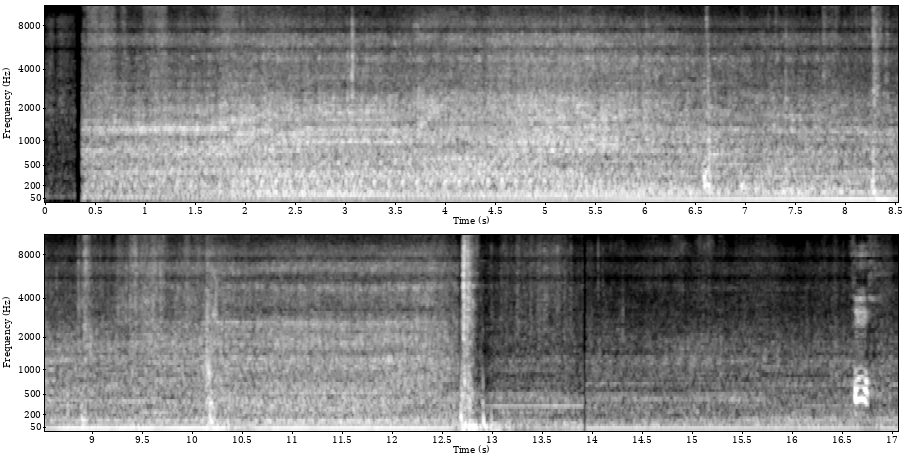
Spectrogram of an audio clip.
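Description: Truck backing up to a loading dock to unload new Fendt tractors in cold Canadian winter, its engine idling and rumbling steadily for many seconds. A muffled knock or clunk comes near the end, and the engine continues at a lower level afterward.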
